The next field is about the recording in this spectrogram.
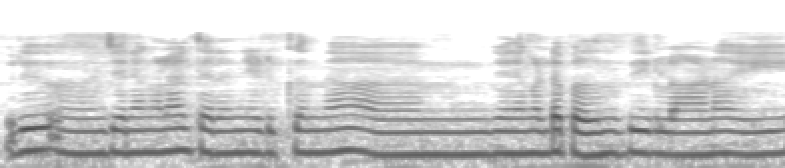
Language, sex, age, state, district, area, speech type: Malayalam, female, 30-45, Kerala, Pathanamthitta, urban, spontaneous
